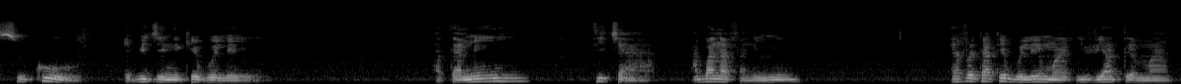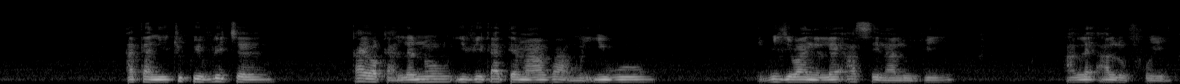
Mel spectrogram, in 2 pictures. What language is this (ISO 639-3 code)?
kpo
